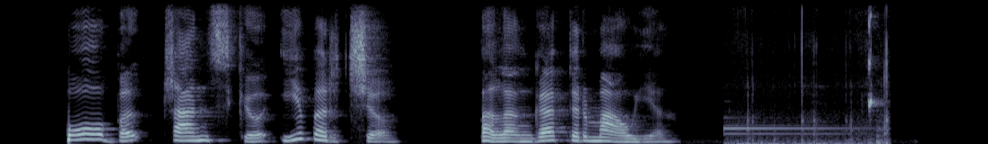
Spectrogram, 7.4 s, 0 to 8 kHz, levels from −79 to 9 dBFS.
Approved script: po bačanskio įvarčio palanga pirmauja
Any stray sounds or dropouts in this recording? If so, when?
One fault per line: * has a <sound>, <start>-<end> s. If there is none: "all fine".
* has a squeak, 5.4-6.7 s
